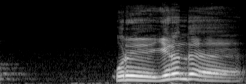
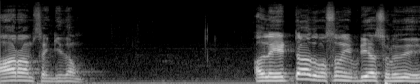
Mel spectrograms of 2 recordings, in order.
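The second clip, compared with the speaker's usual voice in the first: ordinary talk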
